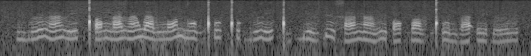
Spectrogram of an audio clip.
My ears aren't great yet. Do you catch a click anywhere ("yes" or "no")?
yes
